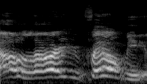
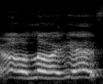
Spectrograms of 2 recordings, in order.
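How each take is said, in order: First: High, loud wail of a prayer through tears; retelling her crying at the altar, a hammed-up tearful wail; mock crying prayer. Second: High, loud church-style exclamation of praise; a hammed-up worshipper caught in the spirit; mock spirit-filled praise. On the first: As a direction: pretend to sob out a thank-you to God. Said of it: "But I was really crying". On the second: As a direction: act like the prayer is moving you. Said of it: "people thought I was really feeling the prayer".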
